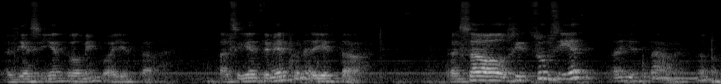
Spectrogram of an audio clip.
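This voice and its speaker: A man's voice: a little high, darkish tone, a little hiss or hum. Man preaching in an echoey room. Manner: repetitive, halting retelling with many restarts. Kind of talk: sermon storytelling. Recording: echoey room, distant mic, audible ambience.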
